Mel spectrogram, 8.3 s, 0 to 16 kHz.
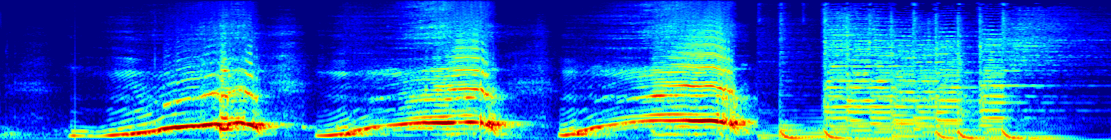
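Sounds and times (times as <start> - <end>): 
cow mooing: 0.7 - 5.7.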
